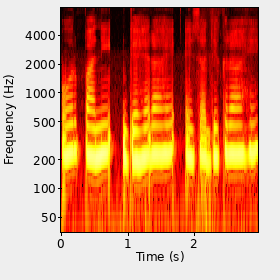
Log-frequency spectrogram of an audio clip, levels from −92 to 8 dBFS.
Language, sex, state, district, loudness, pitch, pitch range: Hindi, female, Chhattisgarh, Kabirdham, -12 LUFS, 230 Hz, 215-235 Hz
